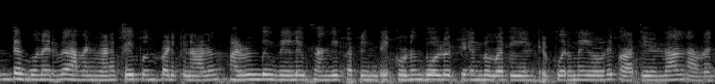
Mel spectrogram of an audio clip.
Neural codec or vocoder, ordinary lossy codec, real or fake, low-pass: codec, 44.1 kHz, 1.7 kbps, Pupu-Codec; Opus, 32 kbps; fake; 7.2 kHz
